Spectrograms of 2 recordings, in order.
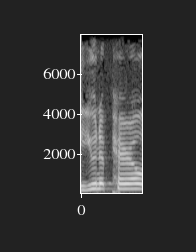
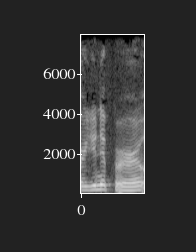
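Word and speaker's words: Junípero: And so he entered and took the name, well, you could say Junipero or Junipero. It depends where you're at. If I'm California, how you say his name. Okay. Both are correct.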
